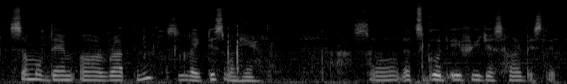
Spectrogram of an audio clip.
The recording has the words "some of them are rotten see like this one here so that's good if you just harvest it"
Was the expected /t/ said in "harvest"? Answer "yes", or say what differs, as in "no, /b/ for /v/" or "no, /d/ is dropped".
yes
